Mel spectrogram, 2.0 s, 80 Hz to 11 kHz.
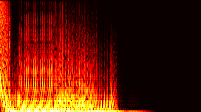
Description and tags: Hardstyke Kick 19
Hardcore, distorted-kick, Hardcore-Kick, distrotion, Hardstyle-Kick, Rawstyle-Kick, bassdrum, Hardstyle, layered-kick, Rawstyle, Kick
